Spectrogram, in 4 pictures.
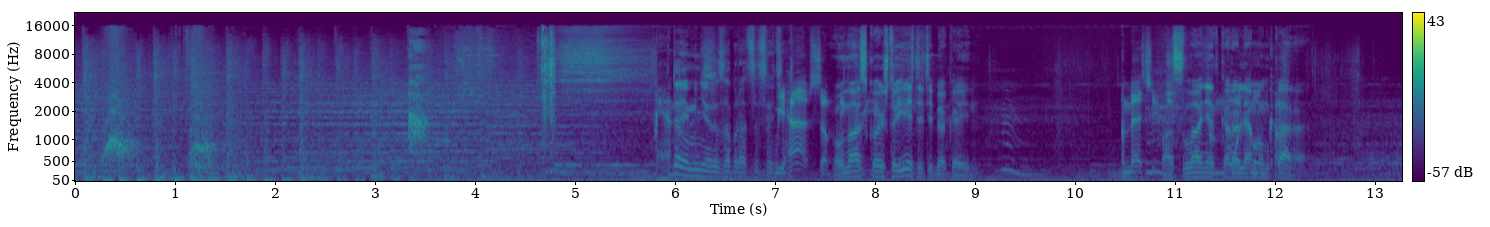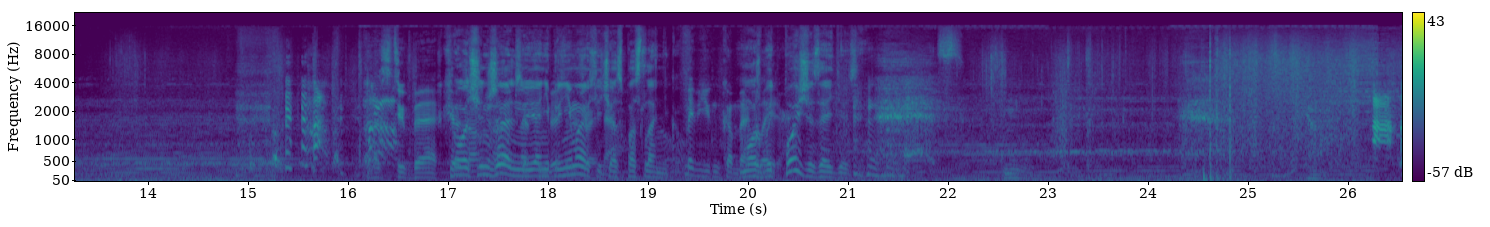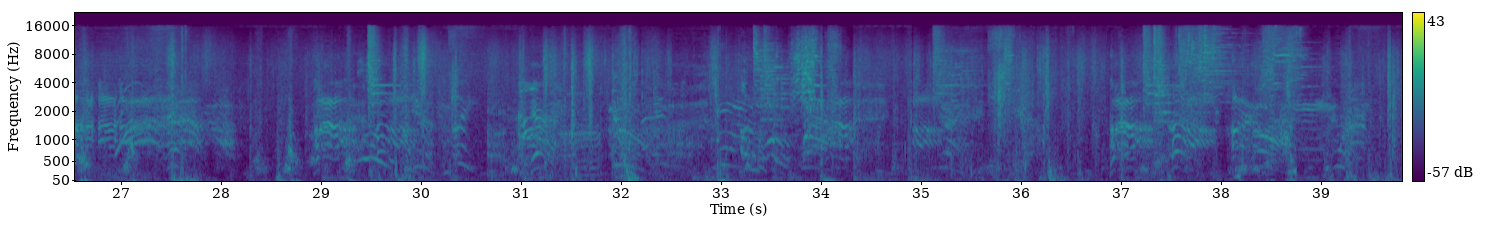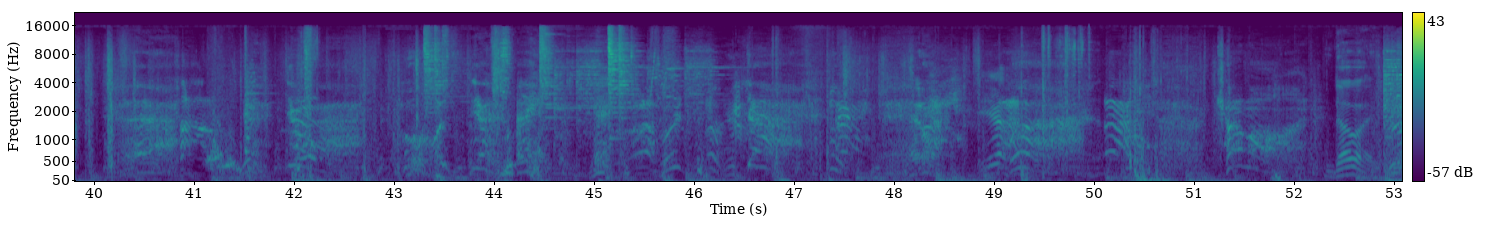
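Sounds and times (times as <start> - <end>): metal blades clashing: 33.0 - 34.3, 37.1 - 39.0, 43.2 - 46.5.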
